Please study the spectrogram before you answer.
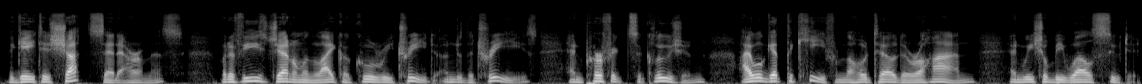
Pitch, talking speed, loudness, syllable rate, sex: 110 Hz, 190 wpm, -20 LUFS, 4.9 syllables/s, male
